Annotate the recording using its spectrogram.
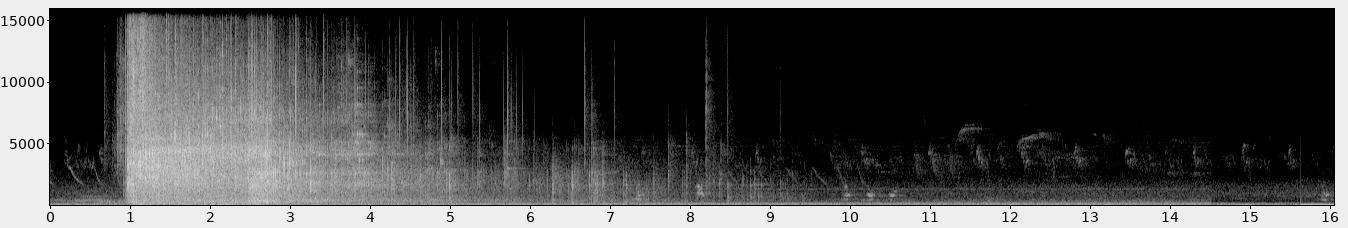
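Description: Glass marbles hitting a stone-tiled floor. A sudden loud clatter about a second in fades over a few seconds into scattered clicks as the marbles roll and settle. A low steady hum runs underneath and stops near the end.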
